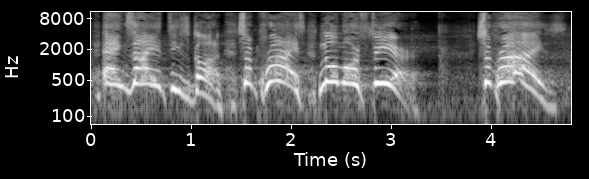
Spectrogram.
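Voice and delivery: high shouted surprises; preaching at full force. Acted. Preacher shouting surprises of grace to the church. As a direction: proclaim each surprise, building.

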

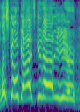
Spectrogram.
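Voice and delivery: a comic squeal to flee; mock panicked escape. Imagined Jesus urging disciples to run, squeaky mock panic. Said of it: "if he was panicking, he would have said".

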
